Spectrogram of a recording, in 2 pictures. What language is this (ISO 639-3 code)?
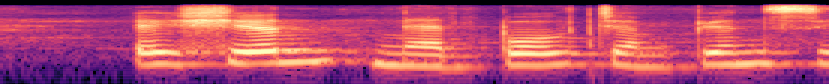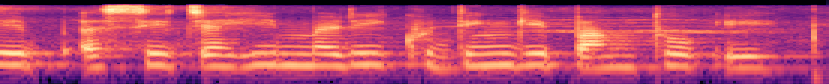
mni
